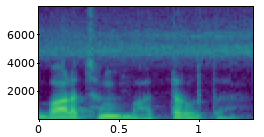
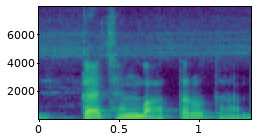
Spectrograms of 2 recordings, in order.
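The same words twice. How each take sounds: First: Settled falling answer, "बारह छंग बहत्तर होता है।" said flat and final; quick answer. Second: Rising quiz-style question on छंग. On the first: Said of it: "तो आपको तुरंत जवाब आना चाहिए". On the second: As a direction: ask "कै छंग बहत्तर होता है?" with the pitch rising at the end. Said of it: "जब तक आपको ऐसे कोई पूछ ले". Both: Retold or imitated.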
